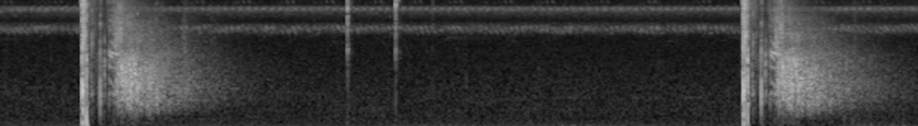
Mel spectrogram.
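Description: Two sharp gunshots about four seconds apart at an outdoor shooting range, each a loud crack with a decaying echo, over a constant high chirping of crickets with a couple of faint clicks between.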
